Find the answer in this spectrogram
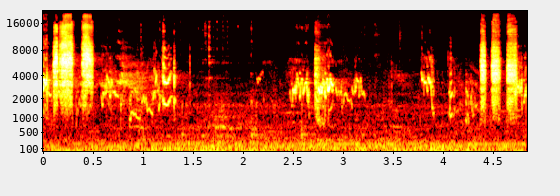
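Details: Budgerigars chirp: loud sharp double notes open and close the passage, with softer warbling chatter in between and quiet moments with only a low background hum.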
